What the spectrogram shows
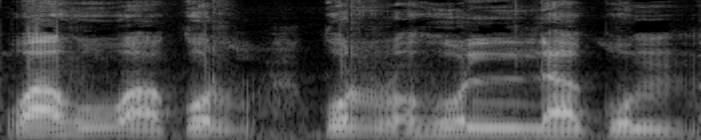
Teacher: maka huruf ra sukunnya itu dibaca tebal · huruf ra sukunnya itu dibaca tebal, dibaca tafkhim, sehingga ketika kita mengucapkannya itu pangkalisan kita itu naik terangkat ke atas.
